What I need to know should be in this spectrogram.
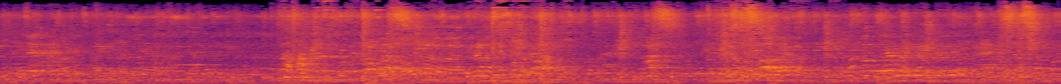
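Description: Men talk and shout nearby.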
